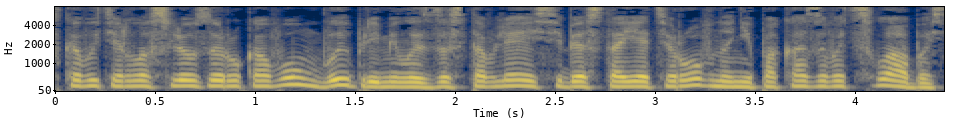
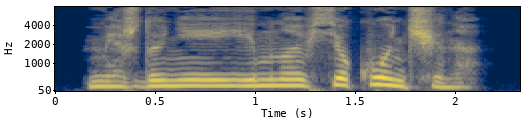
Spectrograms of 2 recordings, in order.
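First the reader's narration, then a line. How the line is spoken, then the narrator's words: Hoarse desperate strained. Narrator (Russian): выдавил хрипло, отчаянно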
